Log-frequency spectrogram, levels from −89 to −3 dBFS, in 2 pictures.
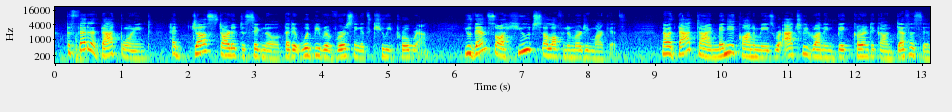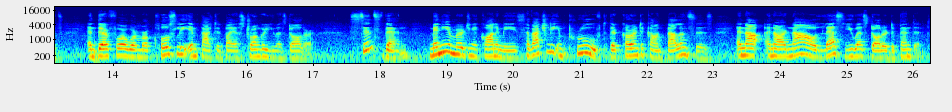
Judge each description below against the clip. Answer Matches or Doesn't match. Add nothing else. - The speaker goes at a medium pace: Matches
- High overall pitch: Matches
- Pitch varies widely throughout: Doesn't match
